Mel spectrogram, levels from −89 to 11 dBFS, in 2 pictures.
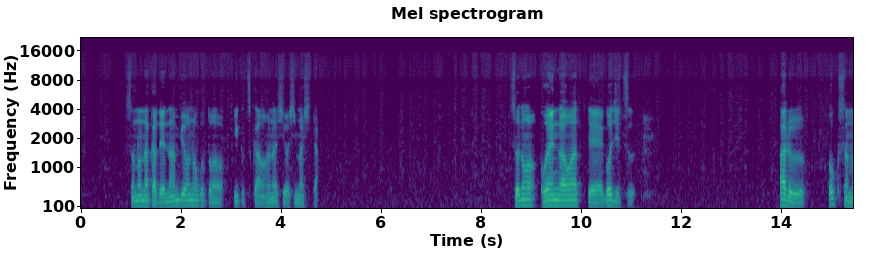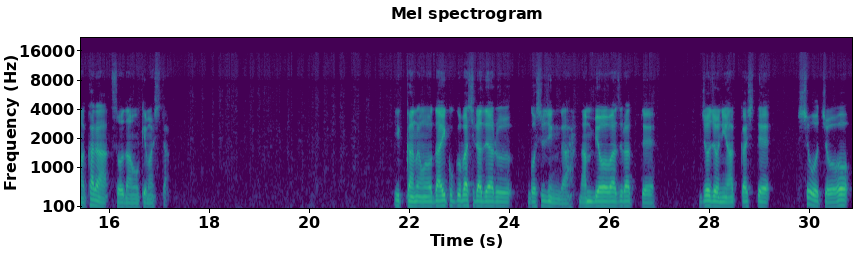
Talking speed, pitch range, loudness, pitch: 145 characters per minute, 100-120 Hz, -27 LUFS, 110 Hz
